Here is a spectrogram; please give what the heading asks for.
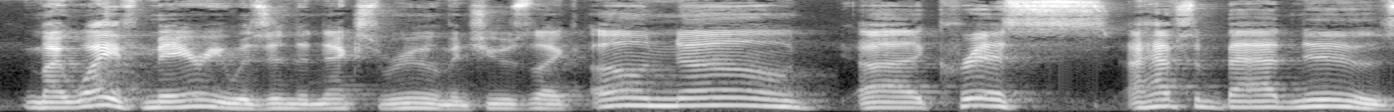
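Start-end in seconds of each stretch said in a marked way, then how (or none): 2.9-7.0 play-acted sorrowful tone, high and very slow. Retelling the wife's call from the next room: imitating Mary's genuinely sad tone. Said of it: "the tone in her voice ... genuinely sad".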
